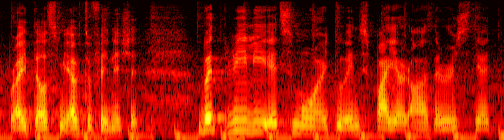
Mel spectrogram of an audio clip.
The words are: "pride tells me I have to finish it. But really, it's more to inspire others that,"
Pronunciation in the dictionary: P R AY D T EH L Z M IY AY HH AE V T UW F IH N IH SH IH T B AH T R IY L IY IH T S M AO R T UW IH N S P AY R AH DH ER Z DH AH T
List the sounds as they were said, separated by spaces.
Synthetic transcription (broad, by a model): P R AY T EH L S M IY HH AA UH T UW F IH N IH SH IH T B AH T R IY L IY IH T S M AO R T UW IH N S P AY R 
